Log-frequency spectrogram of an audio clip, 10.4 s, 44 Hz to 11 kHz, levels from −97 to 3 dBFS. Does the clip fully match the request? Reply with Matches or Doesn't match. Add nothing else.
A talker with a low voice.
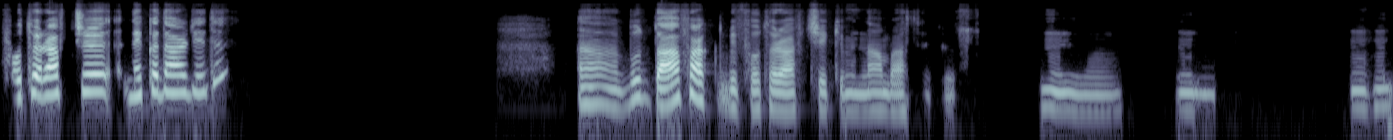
Doesn't match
